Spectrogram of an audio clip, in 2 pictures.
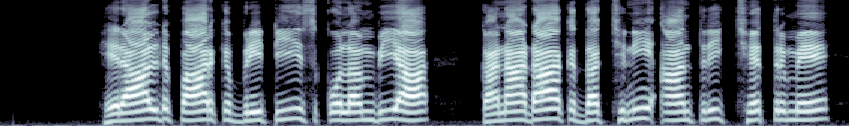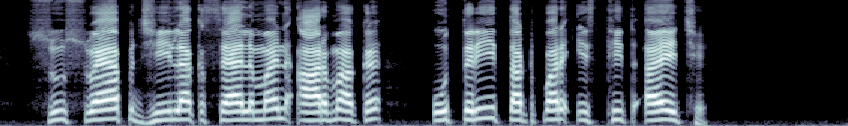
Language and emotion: Maithili, neutral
